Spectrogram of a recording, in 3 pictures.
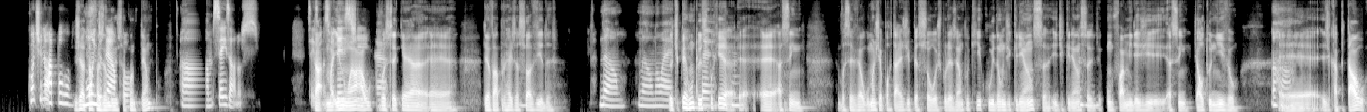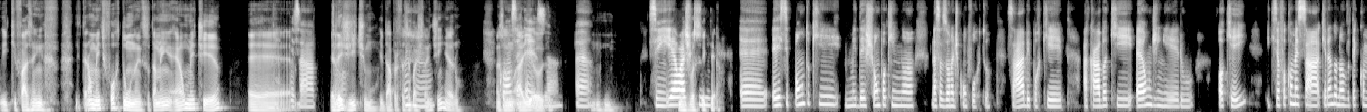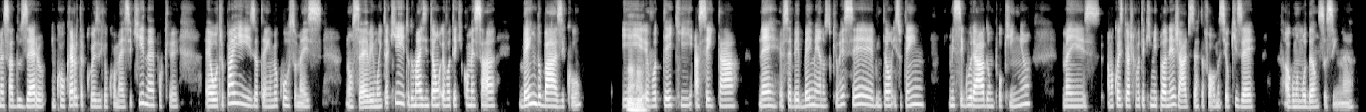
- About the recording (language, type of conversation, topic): Portuguese, advice, Como posso encontrar tempo para as minhas paixões numa agenda ocupada?
- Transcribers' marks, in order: tapping; chuckle; other background noise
